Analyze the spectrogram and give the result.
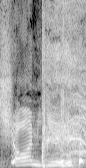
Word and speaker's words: Shan Yu: You nailed it the first time. It's Shan Yu.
